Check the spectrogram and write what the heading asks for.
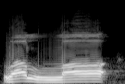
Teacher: আল্লাহ শব্দের আগের হারফে জবর আছে, এই কারণে এই লামকে ল বলে, অর্থাৎ মোটা করে পড়ব। ওয়াল্লাহ হা পেশ হু, ওয়াল্লাহু।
